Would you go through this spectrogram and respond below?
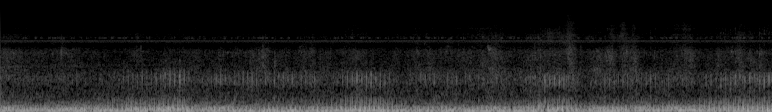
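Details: A stray on a cat island, being affectionate, purrs in a constant low throbbing drone with a soft pulsing texture and little else audible.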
